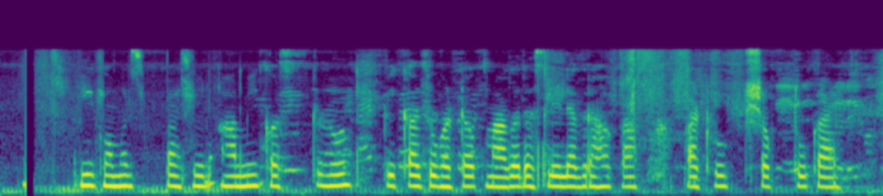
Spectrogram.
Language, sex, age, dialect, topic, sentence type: Marathi, female, 18-24, Southern Konkan, agriculture, question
